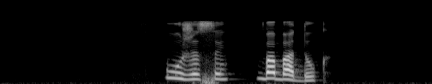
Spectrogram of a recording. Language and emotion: Russian, positive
